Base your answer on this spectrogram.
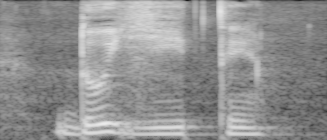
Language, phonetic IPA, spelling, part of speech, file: Ukrainian, [dɔˈjite], доїти, verb, Uk-доїти.ogg
- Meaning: to milk (to express milk from mammal)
